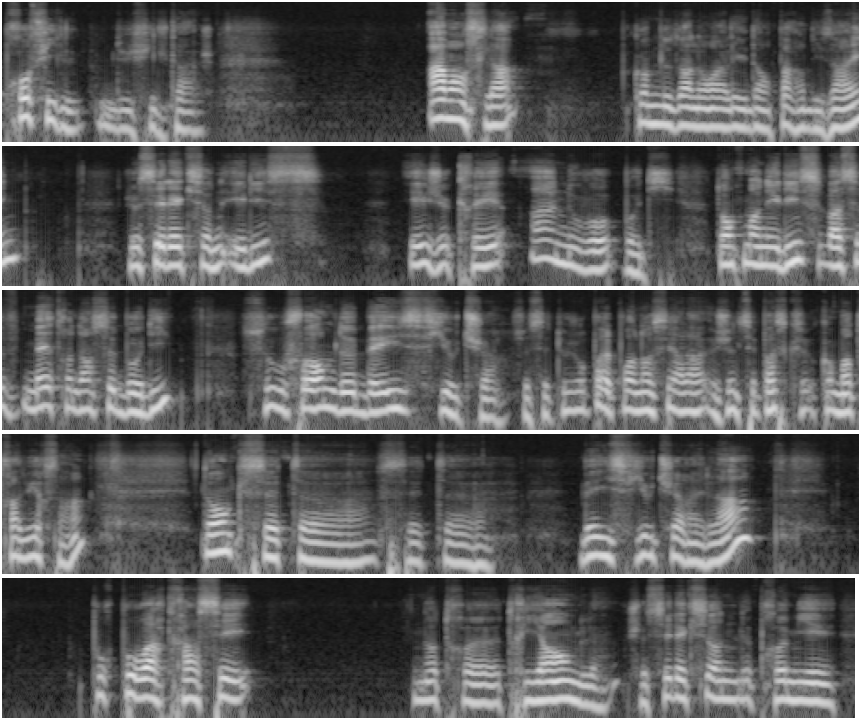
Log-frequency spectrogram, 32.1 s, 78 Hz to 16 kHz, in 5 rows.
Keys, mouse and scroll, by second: 0.0 scroll up 2, 0.9 click, 3.7 click, 5.2 click, 5.7 click, 6.9 click, 10.3 click, 20.1 scroll up 3, 21.9-22.7 right drag, 23.1-24.3 drag, 24.6-25.3 drag, 25.5 click, 26.2-27.5 drag, 30.4 click.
